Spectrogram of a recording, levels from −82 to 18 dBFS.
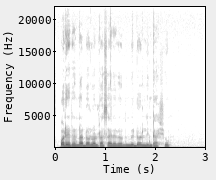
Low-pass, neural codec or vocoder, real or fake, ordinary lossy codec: none; none; real; none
